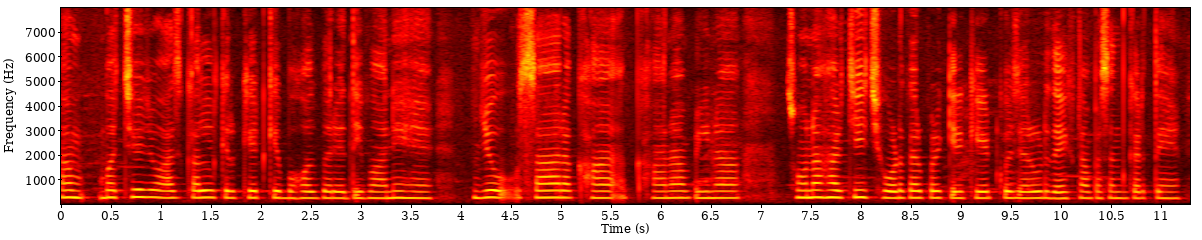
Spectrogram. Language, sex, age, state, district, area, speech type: Urdu, female, 18-30, Bihar, Khagaria, rural, spontaneous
